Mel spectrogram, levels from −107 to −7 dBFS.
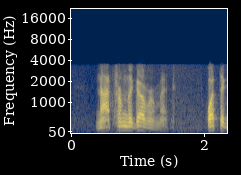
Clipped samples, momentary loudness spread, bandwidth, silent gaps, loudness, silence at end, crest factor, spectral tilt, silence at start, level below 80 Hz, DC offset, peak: under 0.1%; 15 LU; 3.6 kHz; none; -25 LUFS; 0 s; 22 dB; -3.5 dB/octave; 0.4 s; -80 dBFS; under 0.1%; -4 dBFS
